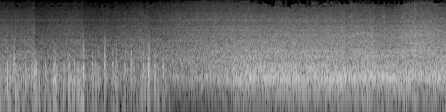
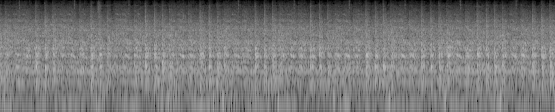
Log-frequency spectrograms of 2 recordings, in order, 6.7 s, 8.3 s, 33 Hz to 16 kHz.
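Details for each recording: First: 1998 GMC Sonoma with a replacement 4.3 Vortec V6, fitted because the original had rod knock, on its second start attempt: steady, even idle after a few light taps, no knocking or smoke; normal idle. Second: 1998 GMC Sonoma, replacement 4.3 Vortec V6 fitted after a rod knock, first start attempt: starter churns steadily about eleven seconds and never catches; crank no start, owner suspects timing 180 out, distributor incorrectly indexed.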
